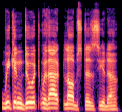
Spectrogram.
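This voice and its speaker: A man voicing a weepy, melancholy male sea creature who talks slowly and mournfully. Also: on the high side, dry recording, studio quality, pitched above the performer's own voice, lightly acted. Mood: sad. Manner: slow, drawn-out and mournful.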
